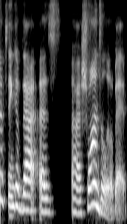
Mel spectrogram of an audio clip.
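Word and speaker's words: Schwan's: But I'll look into Swanson a little bit and see what kind of Oh, wait, Schwann's. That's it, right? Yes, Schwann's.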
